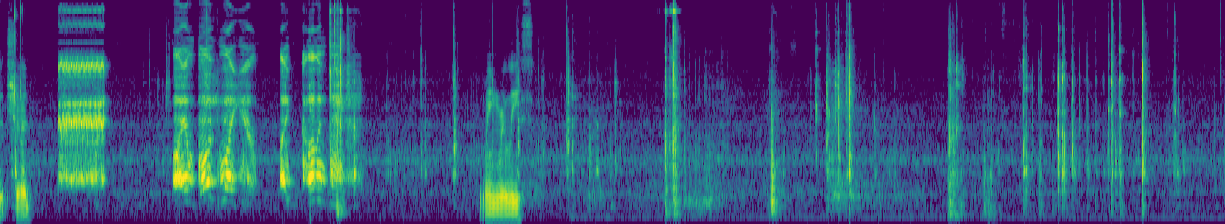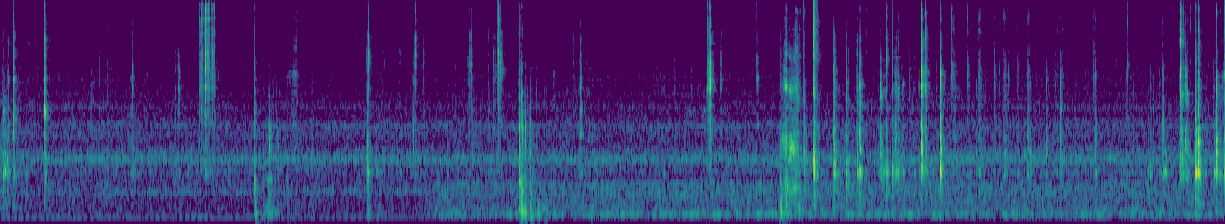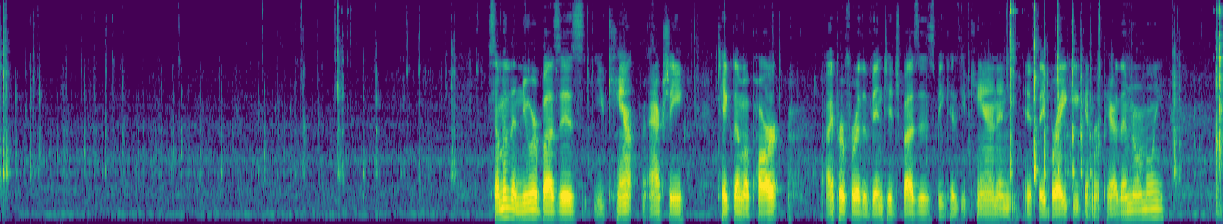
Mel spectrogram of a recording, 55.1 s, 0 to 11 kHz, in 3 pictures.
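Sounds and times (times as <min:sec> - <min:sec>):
faint steady hum: 0:00.0 - 0:55.0
plastic parts clicking and rattling: 0:30.5 - 0:34.9, 0:35.6 - 0:43.9, 0:51.8 - 0:53.4.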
